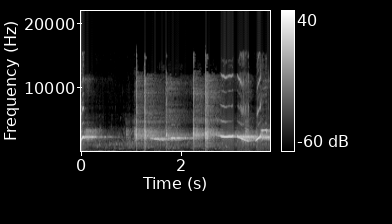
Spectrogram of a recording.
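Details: White-rumped shama song used as a provoking lure to make other shamas answer and fight, with sustained whistled notes near one pitch, sharp clicking bursts, and a bright rising-falling whistle toward the end.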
